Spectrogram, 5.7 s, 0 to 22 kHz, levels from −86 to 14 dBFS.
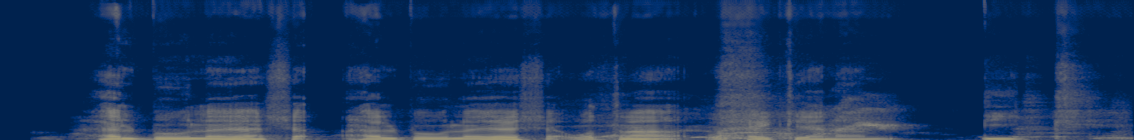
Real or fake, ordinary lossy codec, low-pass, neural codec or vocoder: fake; none; none; vocoder, 44.1 kHz, 128 mel bands every 512 samples, BigVGAN v2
